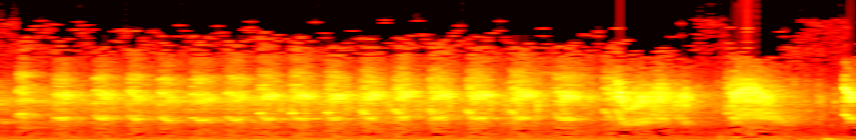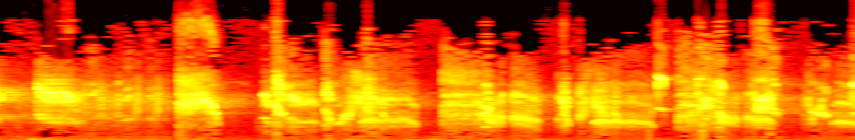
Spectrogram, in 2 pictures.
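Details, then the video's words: Swiftlet sounds: a rapid, even trill of high chirps gives way to a harsh, scratchy squawk, then scattered squeaks and sharp clicks. "Suara Burung Walet"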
